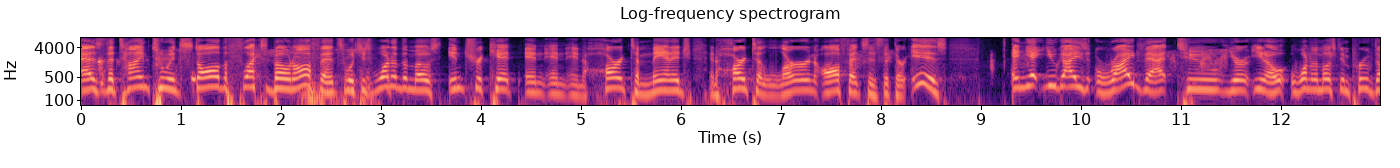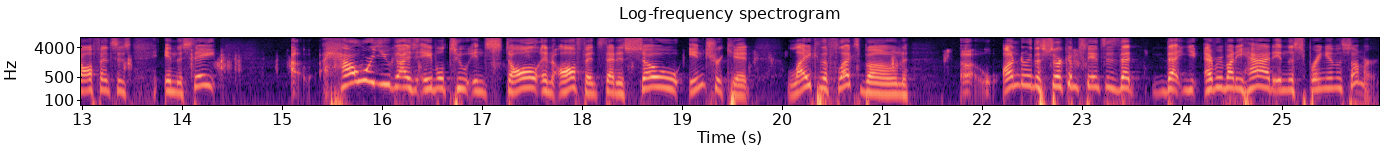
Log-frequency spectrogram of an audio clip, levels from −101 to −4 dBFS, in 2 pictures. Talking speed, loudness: 180 wpm, -24 LUFS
